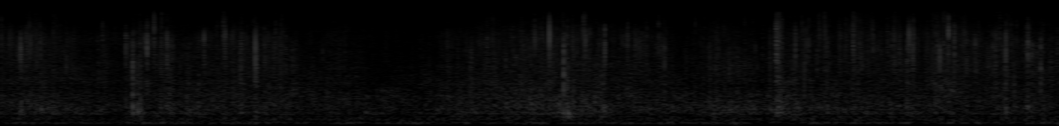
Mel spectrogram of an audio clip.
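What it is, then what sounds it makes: Wooden beads. Fingertips of one hand sweep and rake across scattered small, round, solid wooden beads lying on a fuzzy blanket. The result is a quiet, bright, continuous patter of light clicks and soft rolling rattles, with a few sharper clusters of clicks standing out through the clip.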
